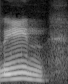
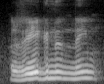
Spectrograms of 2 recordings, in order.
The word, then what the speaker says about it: reign: Rule या शासन, REIGN, रेन, जी silent है, ध्यान से देखिएगा, जी को नहीं बोलना है, रेग्न नहीं बोलिएगा, रेन, रिजीम, रूल, शासन, गवर्नमेंट, सिस्टम।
